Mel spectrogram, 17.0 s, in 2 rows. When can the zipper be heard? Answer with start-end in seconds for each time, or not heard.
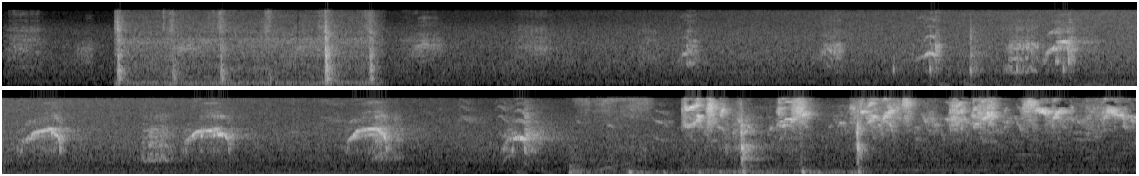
12.8-13.4.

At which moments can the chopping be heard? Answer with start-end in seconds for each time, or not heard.
0.8-2.9, 6.7-8.1, 12.8-15.1.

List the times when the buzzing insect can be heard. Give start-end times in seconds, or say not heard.
not heard.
